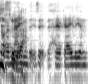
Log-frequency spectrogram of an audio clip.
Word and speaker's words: Hegelian: Is it the Hegelian? How do you pronounce that? I can never quite pronounce that. Hegelian Dialectic.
